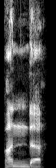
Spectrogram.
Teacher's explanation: But the Greeks don't say panta because when that N starts vibrating your vocal cords, it's going to change the pronunciation of the T to sound more like D. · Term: allophone D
